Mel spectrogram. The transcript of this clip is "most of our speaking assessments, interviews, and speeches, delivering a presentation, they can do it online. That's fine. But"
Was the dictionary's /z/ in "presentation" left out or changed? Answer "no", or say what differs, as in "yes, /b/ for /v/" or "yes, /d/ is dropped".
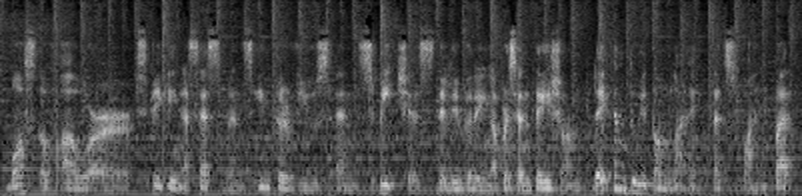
yes, /s/ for /z/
